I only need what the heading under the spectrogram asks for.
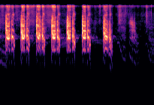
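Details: Grey francolin, desi partridge, male and female: a quick series of harsh, squawky notes about five per second, then softer fading calls at the end.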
